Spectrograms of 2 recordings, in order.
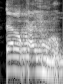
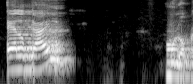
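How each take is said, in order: First: Said in the usual way. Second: Word-by-word repetition. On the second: Shown as a demonstration. Teacher drills the group's name, alkyl মূলক word by word. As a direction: split alkyl মূলক for repeating. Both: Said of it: "কি মূলক?".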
